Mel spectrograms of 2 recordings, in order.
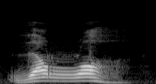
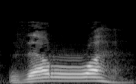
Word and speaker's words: ذرة: وأيضا بعد انتهائنا من الراء المشددة لا نترك فمنا أيضا مفتوحا هكذا، فنقول مثلا ذرة فتخرج الهاء حينئذ مفخمة، وهذا أمر لا تفعله العرب ولم يقل لنا في قراءة القرآن. لابد من ترقيق الذال والهاء وتبيين الراء المفخمة بينهما هكذا ذرة ذرة.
